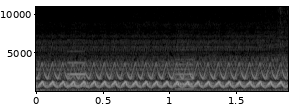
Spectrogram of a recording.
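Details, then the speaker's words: Barn-find Stern Wild Fyre pinball machine at power-on before the game boots: warbling siren-like whine rising and falling about six times a second, persisting after a ground repair; faulty soundboard suspected. "Just when I turn it on, as soon as I turn it on before the game boots, it makes a horrible sound."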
